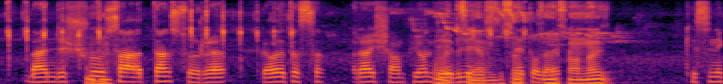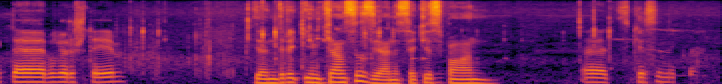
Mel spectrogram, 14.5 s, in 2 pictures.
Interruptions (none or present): present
